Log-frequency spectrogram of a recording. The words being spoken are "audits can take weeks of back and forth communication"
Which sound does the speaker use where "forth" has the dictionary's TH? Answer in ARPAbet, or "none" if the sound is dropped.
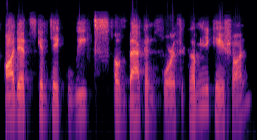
TH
